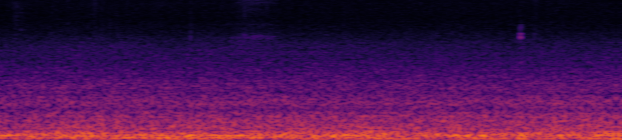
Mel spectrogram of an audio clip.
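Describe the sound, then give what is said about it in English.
Steady road rumble from a car driving on the Massachusetts Turnpike, a dense, even low roar of engine and tire noise with no talking. “All right, so still driving. I'm on the Massachusetts Turnpike”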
